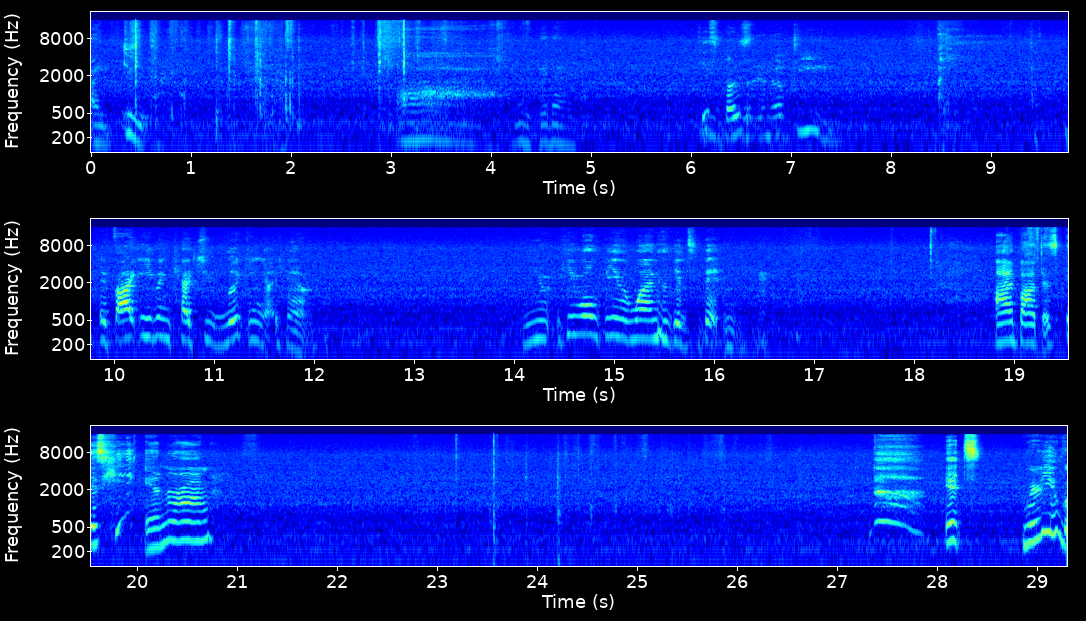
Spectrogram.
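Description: Cardboard packaging rustles in a woman's hands.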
